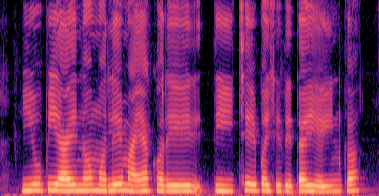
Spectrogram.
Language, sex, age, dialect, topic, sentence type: Marathi, female, 25-30, Varhadi, banking, question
